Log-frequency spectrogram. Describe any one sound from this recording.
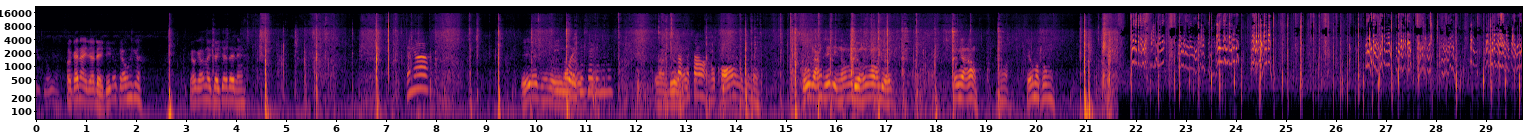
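Hoes chop into dirt with dull thuds.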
